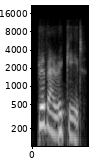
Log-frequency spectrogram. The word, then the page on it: prevaricate: Indian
